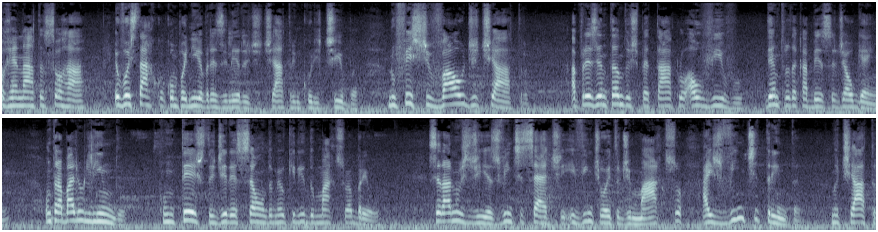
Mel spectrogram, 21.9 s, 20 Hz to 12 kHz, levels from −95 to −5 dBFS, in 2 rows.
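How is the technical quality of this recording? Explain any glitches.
No glitches can be heard anywhere in this recording. There is nothing in it that calls for a technical explanation.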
